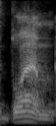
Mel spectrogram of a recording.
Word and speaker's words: Blehm: It's not a common name with that silent H at the end, but a lot of them changed when people came to the US and immigrated from wherever.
